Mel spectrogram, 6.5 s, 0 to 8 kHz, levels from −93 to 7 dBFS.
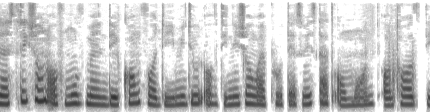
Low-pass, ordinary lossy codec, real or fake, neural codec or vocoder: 7.2 kHz; MP3, 32 kbps; real; none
